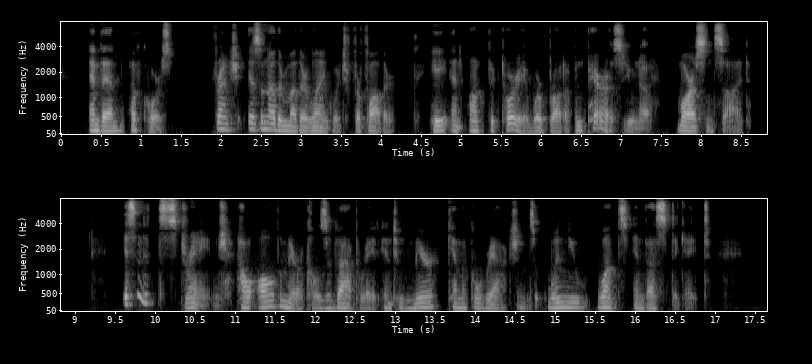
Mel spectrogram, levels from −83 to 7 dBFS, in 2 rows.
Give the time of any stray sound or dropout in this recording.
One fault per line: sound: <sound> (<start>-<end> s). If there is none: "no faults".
no faults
